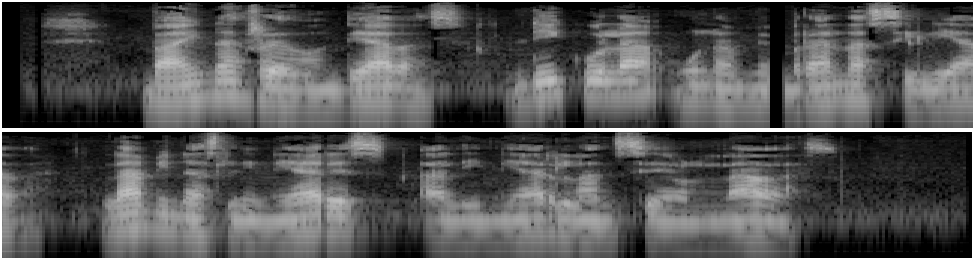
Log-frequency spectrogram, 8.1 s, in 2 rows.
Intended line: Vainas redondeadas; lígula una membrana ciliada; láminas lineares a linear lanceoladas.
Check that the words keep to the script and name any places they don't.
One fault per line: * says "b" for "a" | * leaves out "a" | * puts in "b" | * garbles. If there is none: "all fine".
all fine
